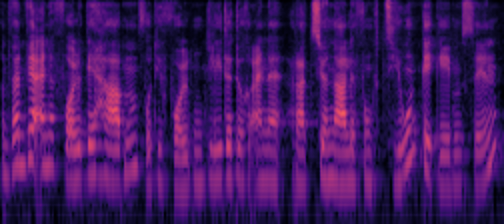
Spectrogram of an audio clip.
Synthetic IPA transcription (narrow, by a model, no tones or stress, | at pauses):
ʔʊntv̥ɛnviːɐʔaɪnəfɔlɡəɦaːbm̩voːdiːfɔlɡŋ̩ɡliːdɐdʊɐçʔa̰ɪnəʁat͡sjonaːləfʊŋkt͡sjoːnɡ̥əɡeːbm̩z̥ɪnt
